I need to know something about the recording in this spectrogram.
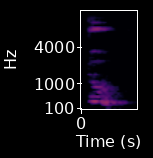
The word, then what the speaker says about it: two: जब आप इसे पढ़ते हैं तो इसमें भी W साइलेंट रहता है, इसको पढ़ते हैं हम TO, यानी टू। क्या पढ़ते हैं? टू।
